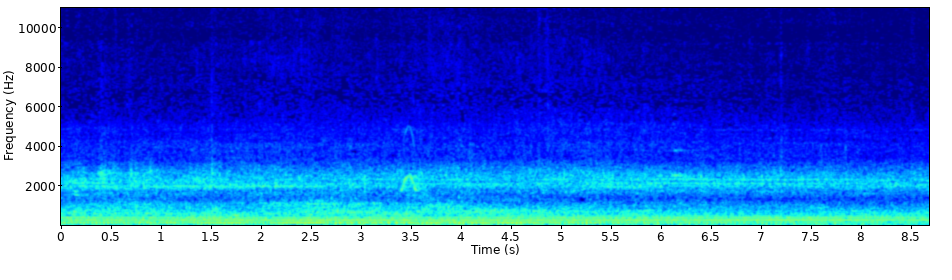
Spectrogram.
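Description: A motor running steadily: a constant droning hum that does not change in speed or loudness.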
